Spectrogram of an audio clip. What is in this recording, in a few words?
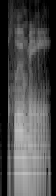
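"plumy", American English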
